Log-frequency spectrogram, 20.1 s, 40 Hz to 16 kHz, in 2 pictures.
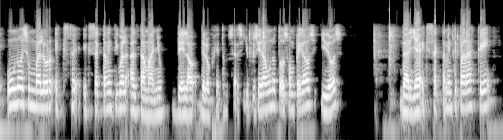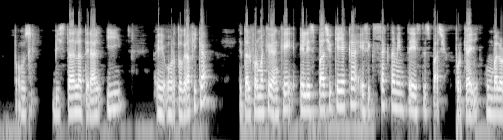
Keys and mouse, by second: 6.1-8.6 drag, 9.0 KP_1, 10.6 KP_5, 11.4-14.7 middle drag, 15.0-17.0 middle drag.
